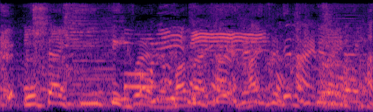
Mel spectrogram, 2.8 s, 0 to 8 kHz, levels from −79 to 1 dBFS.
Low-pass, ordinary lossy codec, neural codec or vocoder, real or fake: 7.2 kHz; none; none; real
